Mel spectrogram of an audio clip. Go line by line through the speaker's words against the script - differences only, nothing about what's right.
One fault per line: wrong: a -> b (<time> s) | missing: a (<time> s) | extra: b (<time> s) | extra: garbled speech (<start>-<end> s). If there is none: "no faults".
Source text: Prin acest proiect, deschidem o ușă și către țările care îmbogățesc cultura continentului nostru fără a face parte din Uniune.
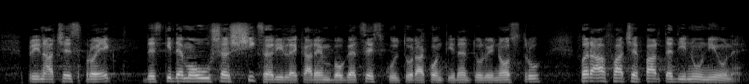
missing: către (2.5 s)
